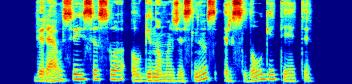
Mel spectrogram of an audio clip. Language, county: Lithuanian, Klaipėda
